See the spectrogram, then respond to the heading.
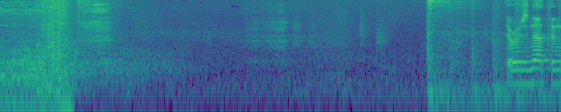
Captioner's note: suspenseful; gasps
